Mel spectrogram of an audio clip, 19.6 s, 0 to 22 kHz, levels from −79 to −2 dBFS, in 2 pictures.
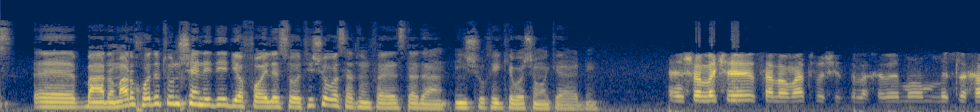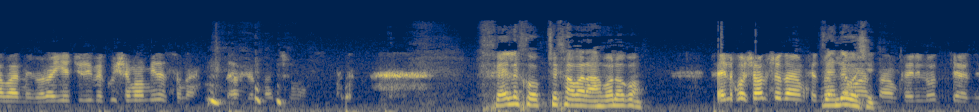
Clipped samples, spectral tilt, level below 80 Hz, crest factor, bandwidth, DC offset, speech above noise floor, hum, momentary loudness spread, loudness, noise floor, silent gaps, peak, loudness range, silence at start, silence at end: under 0.1%; -5 dB/octave; -46 dBFS; 18 dB; 11.5 kHz; under 0.1%; 31 dB; none; 16 LU; -17 LUFS; -48 dBFS; none; 0 dBFS; 7 LU; 0 s; 0 s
